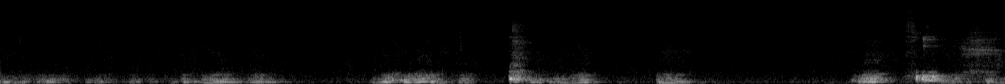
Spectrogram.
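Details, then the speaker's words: Sleeper in very deep sleep snoring loudly. "I don't know if you can hear it I hope you can hear it she's snoring really loud"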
